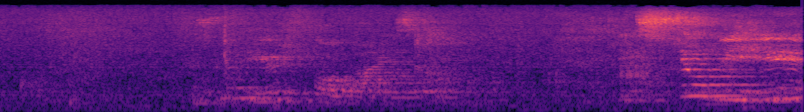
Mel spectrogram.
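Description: A second woman answers calmly in a hall.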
